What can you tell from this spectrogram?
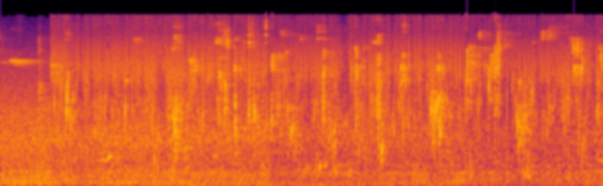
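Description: A small fountain jet splashing into its shallow stone basin, with irregular splashes starting about half a second in.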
